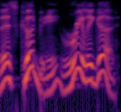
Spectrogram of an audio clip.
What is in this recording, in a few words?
commentator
